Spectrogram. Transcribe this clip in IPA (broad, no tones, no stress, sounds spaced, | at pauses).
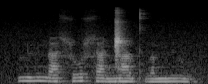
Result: l ʉ n a ɬ o ɬ a ŋ͡ǁ a kʷʼ a m ɨ l u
